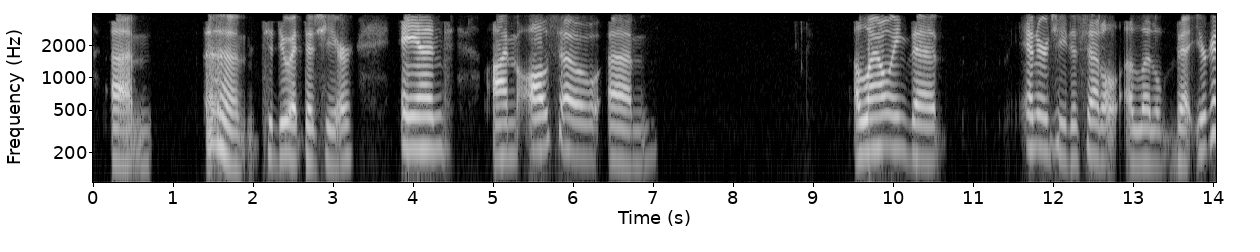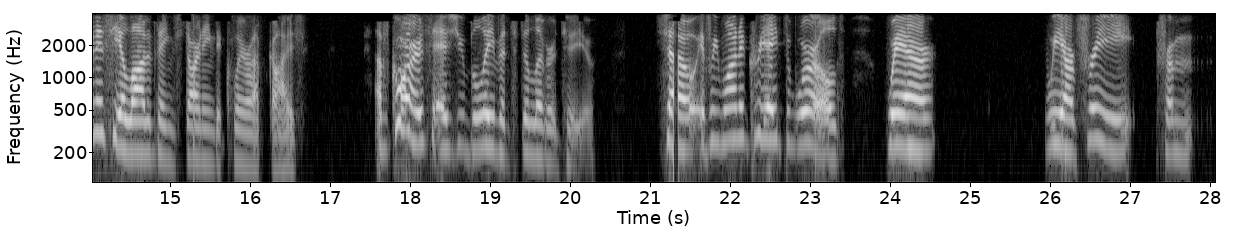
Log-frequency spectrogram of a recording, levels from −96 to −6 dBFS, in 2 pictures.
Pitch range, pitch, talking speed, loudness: 180-230 Hz, 210 Hz, 115 wpm, -26 LUFS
